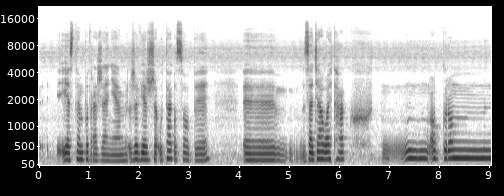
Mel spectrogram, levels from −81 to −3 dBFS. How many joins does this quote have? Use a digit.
4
